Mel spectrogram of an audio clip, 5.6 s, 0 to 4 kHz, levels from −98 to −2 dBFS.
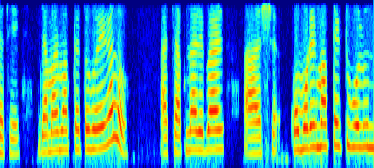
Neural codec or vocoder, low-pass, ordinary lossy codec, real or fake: none; 3.6 kHz; none; real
